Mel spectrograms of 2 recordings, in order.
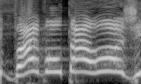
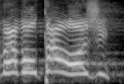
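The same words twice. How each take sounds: First: "Vai voltar hoje" slow and higher, leaning on "voltar"; slow emphatic promise. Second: Said in the usual way. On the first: Retold or imitated. Repeating to the nurse that he will come back today, slow and emphatic. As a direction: stretch "voltar" like a sure prophecy.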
